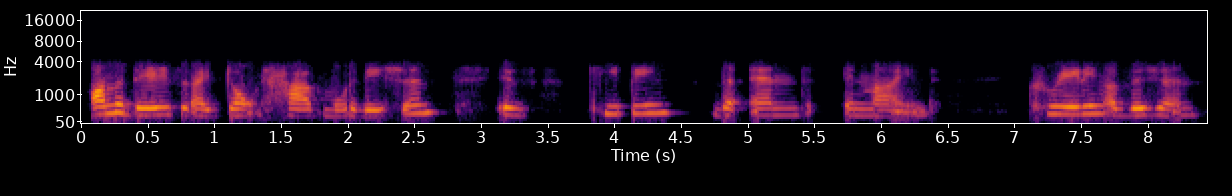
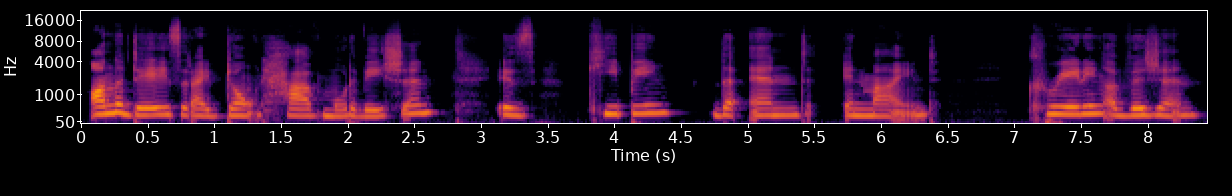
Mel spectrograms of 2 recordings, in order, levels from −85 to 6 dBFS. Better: second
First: phone-call audio; poor line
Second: none

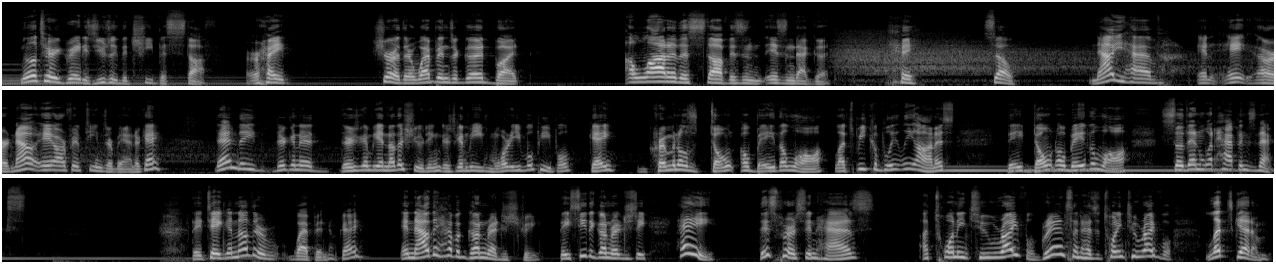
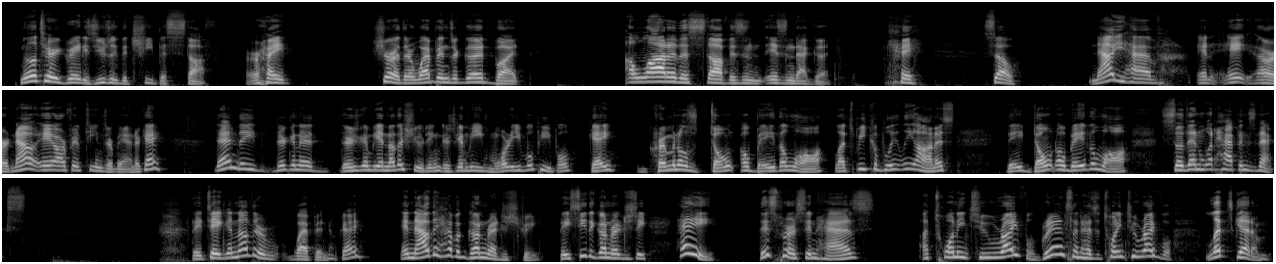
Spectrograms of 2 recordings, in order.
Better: second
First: background music; noticeable; throughout; 20 dB below the speech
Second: none

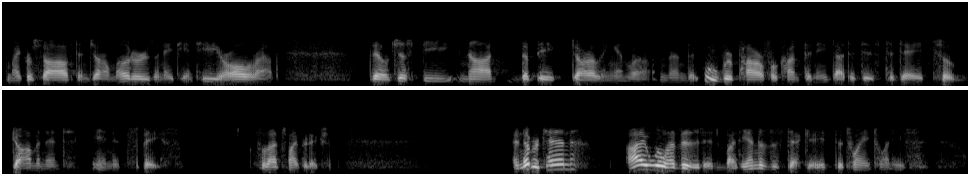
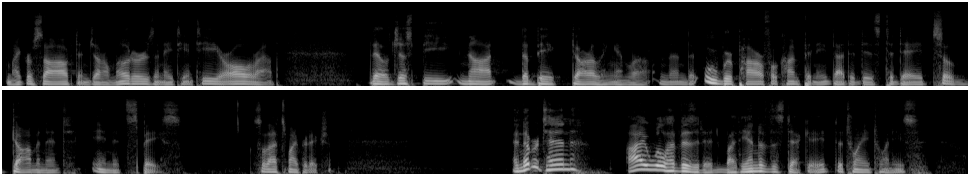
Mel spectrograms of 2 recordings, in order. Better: second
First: phone-call audio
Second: none

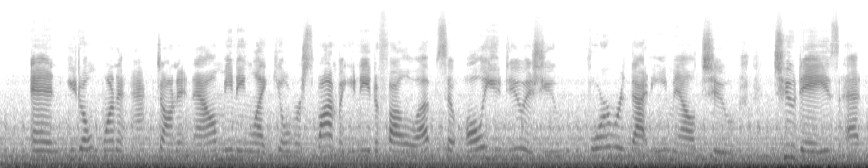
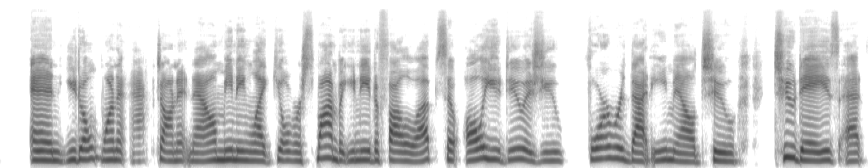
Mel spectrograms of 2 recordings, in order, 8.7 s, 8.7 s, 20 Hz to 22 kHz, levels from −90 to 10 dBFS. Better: second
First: low rumble; loud; throughout; 1 dB below the speech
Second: none

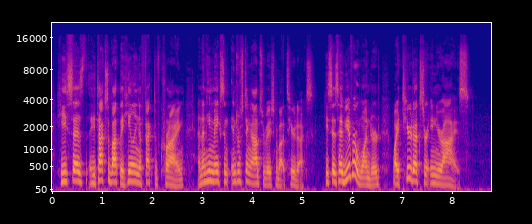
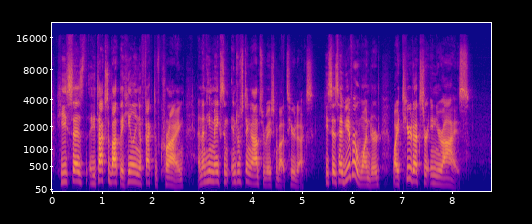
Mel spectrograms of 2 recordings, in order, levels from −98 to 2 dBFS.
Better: first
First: none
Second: thin; very; fading below 950 Hz

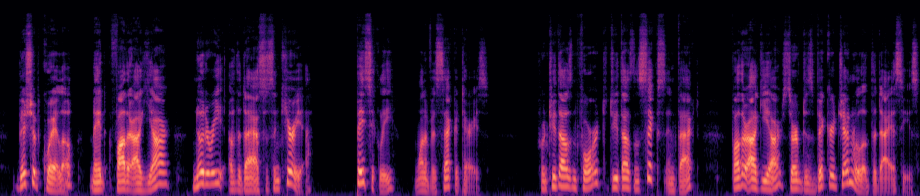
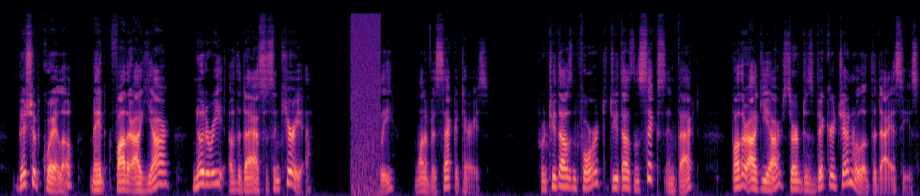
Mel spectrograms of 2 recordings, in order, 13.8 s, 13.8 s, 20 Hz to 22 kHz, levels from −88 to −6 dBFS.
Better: first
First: none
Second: audio cutting out; filled with static; at 5.5 s

